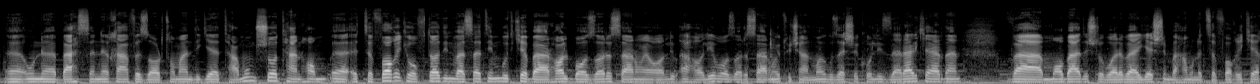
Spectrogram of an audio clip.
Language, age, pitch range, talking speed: Persian, 30-49, 125-155 Hz, 180 wpm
